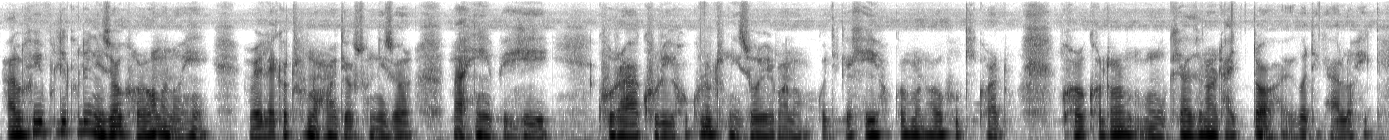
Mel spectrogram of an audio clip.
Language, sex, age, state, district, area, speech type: Assamese, male, 30-45, Assam, Nagaon, rural, spontaneous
